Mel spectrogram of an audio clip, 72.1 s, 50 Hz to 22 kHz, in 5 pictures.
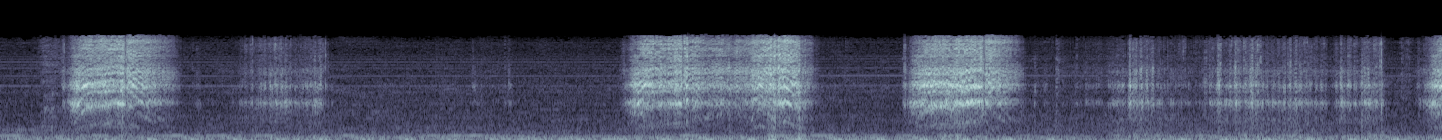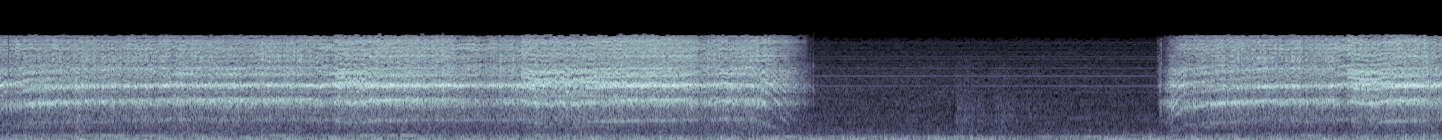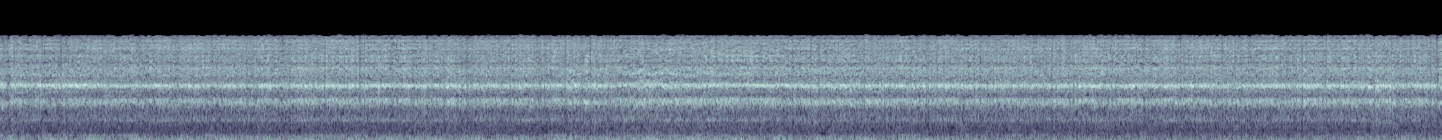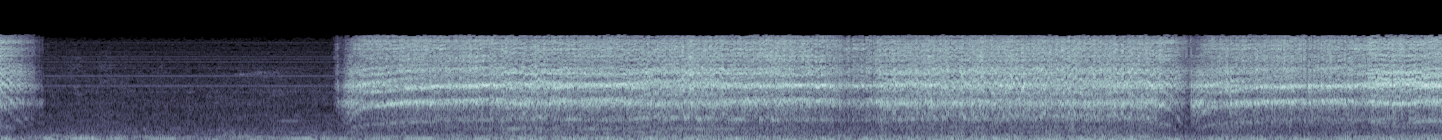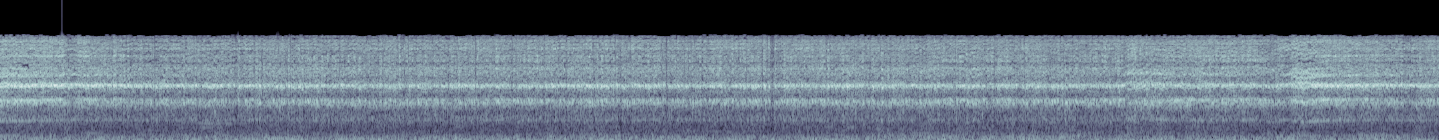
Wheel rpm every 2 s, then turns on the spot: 30, 10, 0, 40, 30, 20, 20, 100, 160, 160, 160, 20, 0, 120, 160, 160, 160, 160, 160, 160, 160, 120, 0, 70, 160, 160, 160, 130, 160, 160, 160, 160, 160, 160, 160, 160.
2-4 10-14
